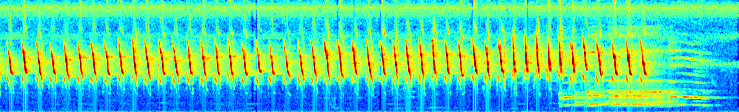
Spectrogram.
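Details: A caged Bar-winged Prinia with lovebird song in its repertoire pours out a quick, regular series of high piercing notes, then a lower, harsher warbling burst breaks in near the end.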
